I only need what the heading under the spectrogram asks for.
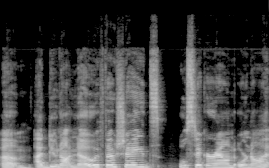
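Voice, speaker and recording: This is a woman with a Western North Carolina accent and a bright, sharp tone. The recording is very clean, with a silent background. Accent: Western North Carolina, recognizable. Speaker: makeup brand presenter. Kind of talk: live-stream makeup tutorial. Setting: YouTube live stream. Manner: casual, chatty.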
